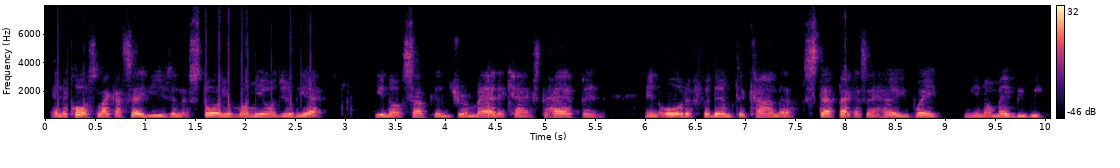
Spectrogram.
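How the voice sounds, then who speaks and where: A man's voice: mid-range voice, highs cut off. A man on a video call explaining his play, earnest and reflective, with many "you know" fillers. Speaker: playwright guest. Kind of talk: interview answer.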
